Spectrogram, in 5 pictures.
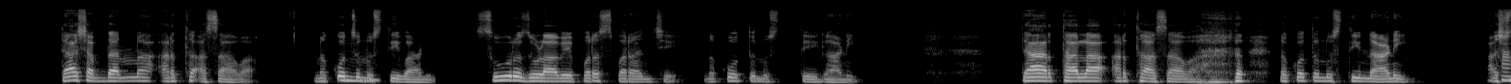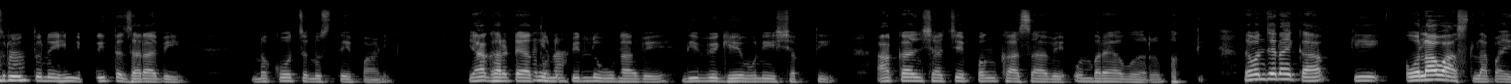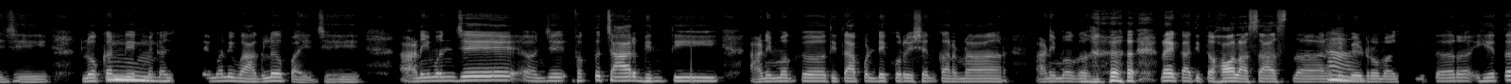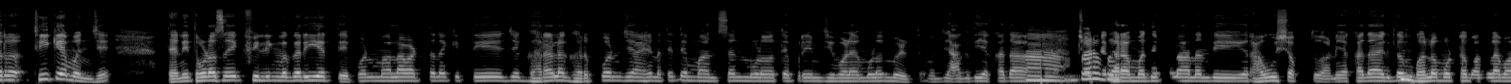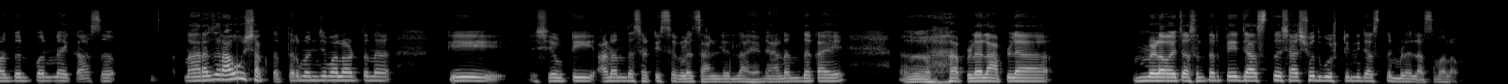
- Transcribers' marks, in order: tapping; chuckle; other background noise; chuckle; in English: "बेडरूम"; unintelligible speech; other noise; chuckle
- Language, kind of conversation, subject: Marathi, podcast, तुमच्यासाठी घर म्हणजे नेमकं काय?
